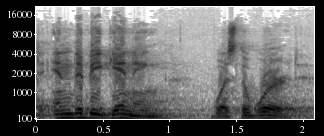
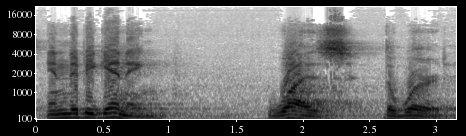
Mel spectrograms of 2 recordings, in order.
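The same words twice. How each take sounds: First: Said in the usual way. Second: Slow the verse down and lean on "was"; "was" set apart by a pause and drawn out; stress on WAS. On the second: Shown as a demonstration. Preacher showing the congregation the Word is eternal, stress on "was".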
